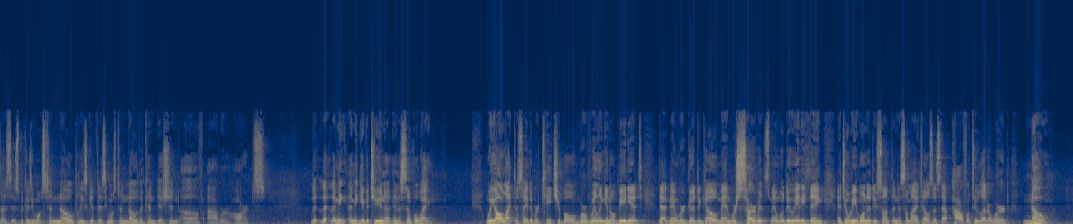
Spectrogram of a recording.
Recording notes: Was recorded on September 24, 2017, during Sunday morning service at Celebration Life Family Church.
